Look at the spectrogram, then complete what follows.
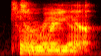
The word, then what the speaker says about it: Terea: Oh, it's pronounced Terea. You pronounced it right before.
